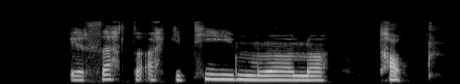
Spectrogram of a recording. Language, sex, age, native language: Icelandic, male, 10, Icelandic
